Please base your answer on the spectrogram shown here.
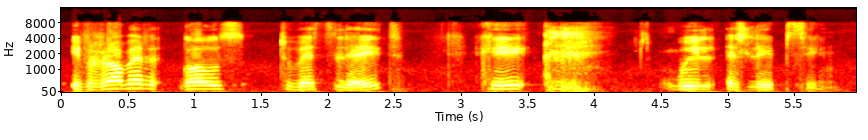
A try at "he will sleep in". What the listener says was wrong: Okay, so we want to remove that eh. Okay, all we want to say is he will sleep in.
